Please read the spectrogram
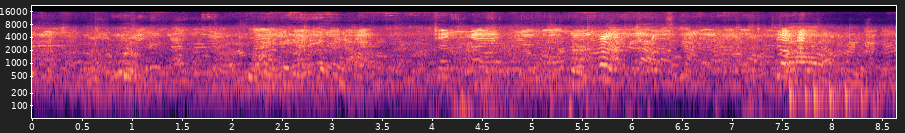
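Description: A group of young girls chattering and calling out over one another, their high-pitched voices overlapping. One voice comes through louder near the end.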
